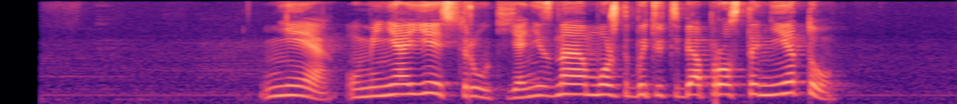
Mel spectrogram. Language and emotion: Russian, angry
